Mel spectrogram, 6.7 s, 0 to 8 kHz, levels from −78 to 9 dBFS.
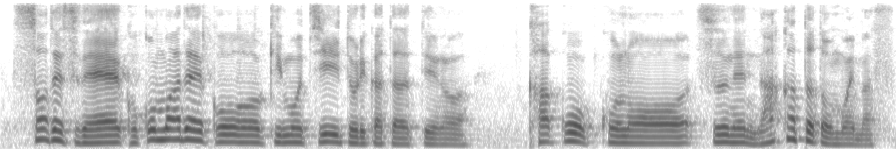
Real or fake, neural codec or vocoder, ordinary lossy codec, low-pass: fake; codec, 16 kHz, 8 kbps, FunCodec, trained on LibriTTS, 25 frames a second; none; 7.2 kHz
